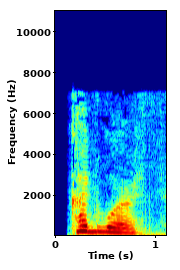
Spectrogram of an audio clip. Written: cudworth

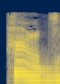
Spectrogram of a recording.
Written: hards

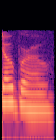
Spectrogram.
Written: Dobro

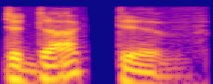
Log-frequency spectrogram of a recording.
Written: deductive

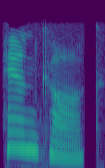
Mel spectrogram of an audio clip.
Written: Hancock

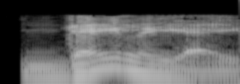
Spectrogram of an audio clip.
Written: galeate

